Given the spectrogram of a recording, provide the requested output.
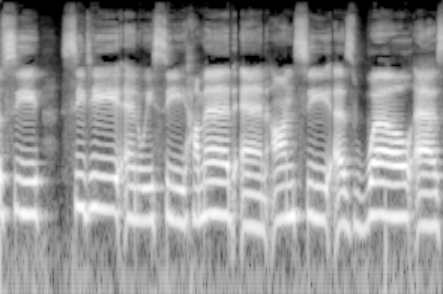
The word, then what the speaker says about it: Hamed: introduced to Hamed, and I kept calling him Hamad, I think, in my last video where I was talking about Haunting of Tramcar 015, but it's definitely Hamed, but there's an E, not an A.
